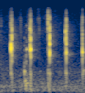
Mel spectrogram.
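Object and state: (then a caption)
Paint bottle with a metal mixing ball inside. A plastic Army Painter paint bottle with a small metal mixing ball inside is shaken, and the ball rattles in five short, bright clicks. The ticks are sharp and dry with almost no low end, showing the bottle already holds a mixing ball. The ball is there to make the paint easier to mix.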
